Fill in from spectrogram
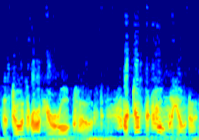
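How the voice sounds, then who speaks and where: A woman's voice: on the high side, sing-song, fairly quick, husky. An actress playing an anxious, earnest married woman urgently confiding in a friend, in 1940s radio drama style. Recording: muffled old radio broadcast, telephone-like tone.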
